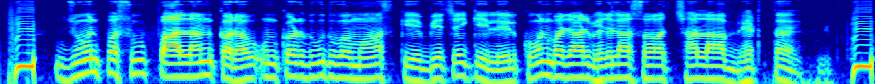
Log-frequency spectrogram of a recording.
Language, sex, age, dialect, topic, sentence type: Maithili, male, 31-35, Eastern / Thethi, agriculture, question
